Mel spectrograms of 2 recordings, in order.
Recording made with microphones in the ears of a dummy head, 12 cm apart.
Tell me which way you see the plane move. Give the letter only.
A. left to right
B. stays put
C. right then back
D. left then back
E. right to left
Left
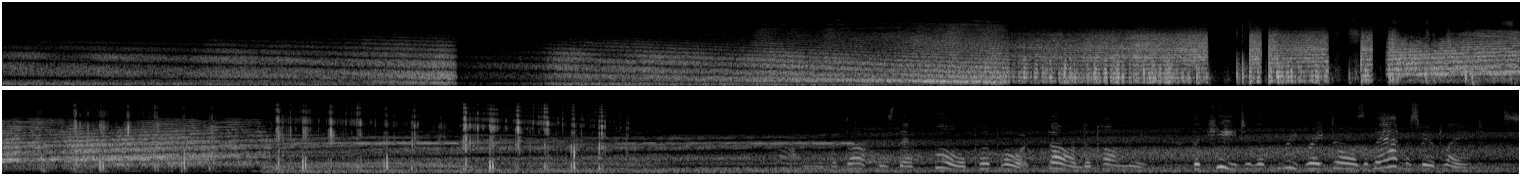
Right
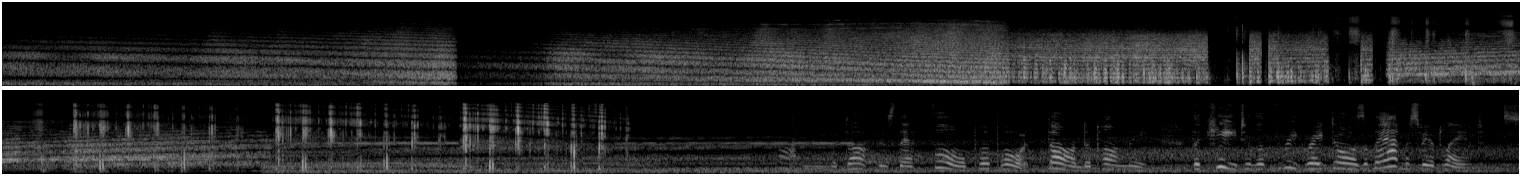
E.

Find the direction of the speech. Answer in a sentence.
In this clip you hear the speech on the right.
